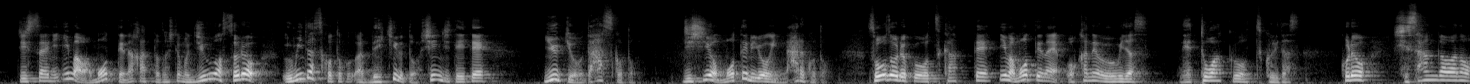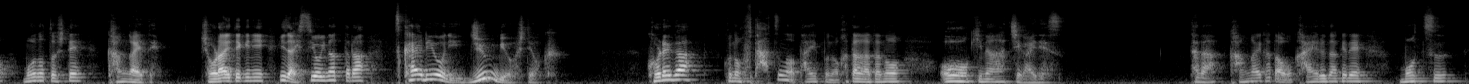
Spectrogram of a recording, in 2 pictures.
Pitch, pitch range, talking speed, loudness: 140 Hz, 120-175 Hz, 340 characters per minute, -21 LUFS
